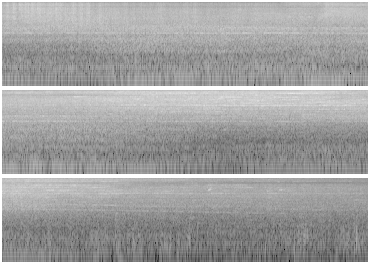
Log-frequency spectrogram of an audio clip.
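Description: Several CN diesel-electric freight locomotives pass close by, their engines running with a deep, steady drone. About fifteen seconds in the engine sound fades and the quieter rolling of the tank cars behind them takes over, with a faint high whine.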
